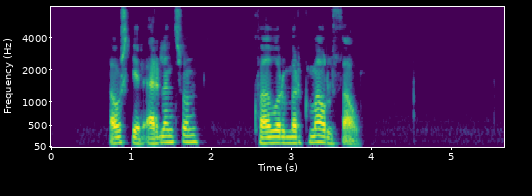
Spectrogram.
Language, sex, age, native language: Icelandic, male, 50-59, Icelandic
